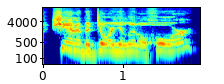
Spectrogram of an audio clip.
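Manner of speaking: high, loud sing-out of the insult; teasing rhymed greeting. Acted. Host repeating a castmate's rhyming insult, gleeful teasing. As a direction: crow the rhyme with mock delight.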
